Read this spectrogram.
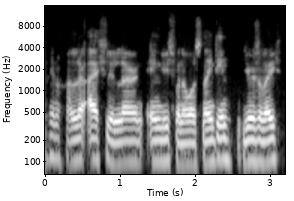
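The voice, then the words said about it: Mexican Spanish accent in English. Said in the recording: “I was born and raised in Mexico ... that's why you guys can tell the accent”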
